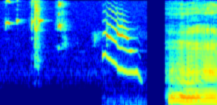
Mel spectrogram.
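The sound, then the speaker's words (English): A few quick high-pitched squeaks, then a cat meows twice: first a thin, falling mew, then a louder, drawn-out, throaty meow. “And look, a cat and a mouse.”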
